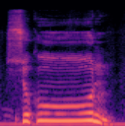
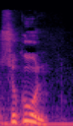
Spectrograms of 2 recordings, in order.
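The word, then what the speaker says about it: سكون: regular and if regular regular wha-what do you pronounce this you call this a leaf sukoon so servicing a leaf severe oh you say sukoon sue calf well-known sukoon yeah sukoon Wow sukoon so remember the word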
